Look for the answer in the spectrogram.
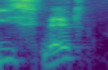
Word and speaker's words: Ismet: Dass das I, das große I mit Punkt drauf, also bei Ismet, wird ausgesprochen wie das deutsche I in Miete.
